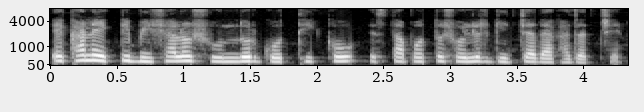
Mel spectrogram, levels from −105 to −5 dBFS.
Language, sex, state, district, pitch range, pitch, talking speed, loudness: Bengali, female, West Bengal, Alipurduar, 205-235 Hz, 220 Hz, 140 wpm, -17 LUFS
